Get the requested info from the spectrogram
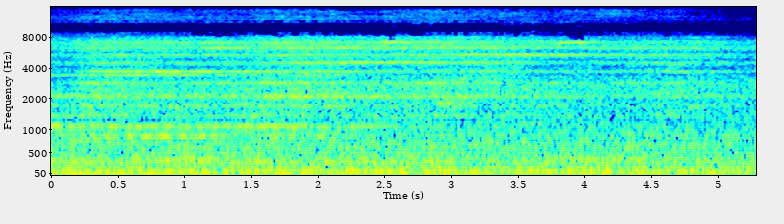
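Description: EF81 electric locomotive rolling slowly over the points and curve, its wheels squealing in several steady high tones over a low, continuous rumble.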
